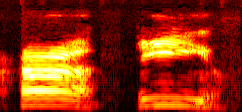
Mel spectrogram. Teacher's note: একই জায়গা থেকে, মধ্যখান থেকে, কণ্ঠনালীর মধ্যভাগ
